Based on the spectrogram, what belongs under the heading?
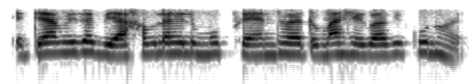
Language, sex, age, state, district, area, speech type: Assamese, female, 18-30, Assam, Lakhimpur, rural, conversation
